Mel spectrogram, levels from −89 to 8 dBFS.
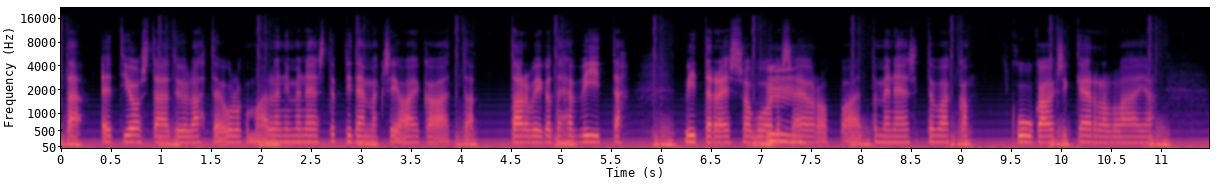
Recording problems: electrical hum; noticeable; throughout; 50 Hz, 15 dB below the speech

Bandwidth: 17.5 kHz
